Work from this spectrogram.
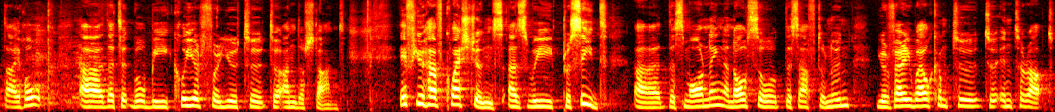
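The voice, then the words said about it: Scottish accent. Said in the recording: “My presentation will be in English with a Scottish accent.”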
